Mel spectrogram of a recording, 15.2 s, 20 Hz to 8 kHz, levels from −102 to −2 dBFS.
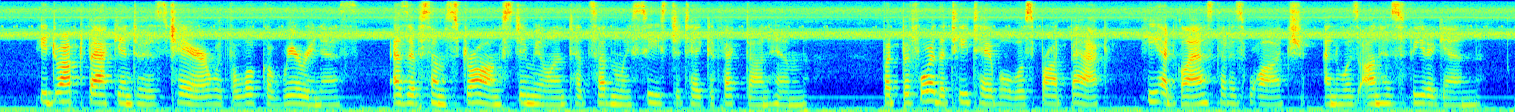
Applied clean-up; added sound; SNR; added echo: none; Cricket; 6 dB; reverberation time 0.5 s.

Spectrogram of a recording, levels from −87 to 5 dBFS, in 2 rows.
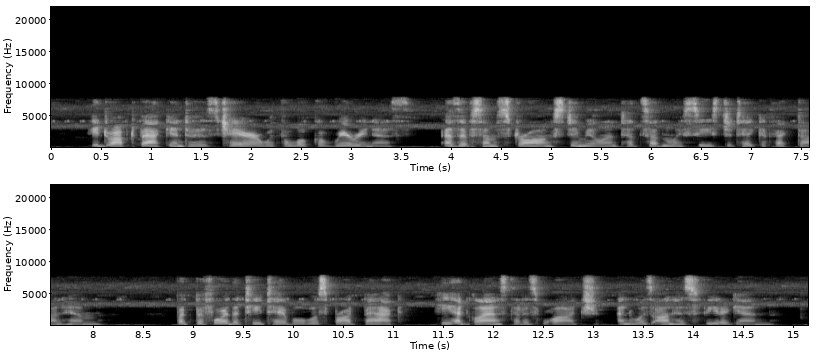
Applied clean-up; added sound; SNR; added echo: classical method WPE with log-MMSE.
